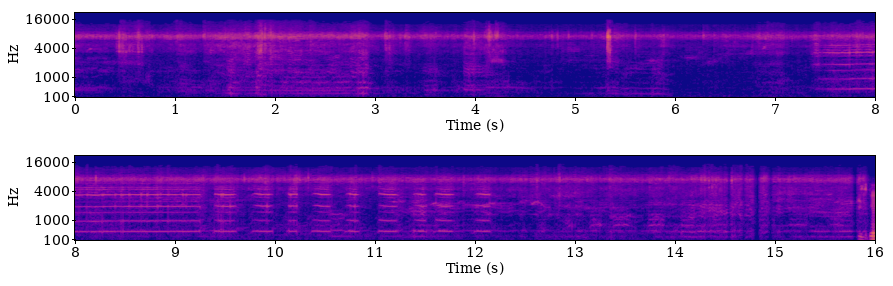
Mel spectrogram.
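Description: Honey bee colony buzzing on the comb, then a virgin queen tooting about halfway through: one long pitched note of about a second and a half, followed by a train of short toots at about three a second that fades out.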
